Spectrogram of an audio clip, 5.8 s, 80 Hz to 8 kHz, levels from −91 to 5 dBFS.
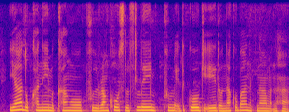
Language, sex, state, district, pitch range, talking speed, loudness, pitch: Garo, female, Meghalaya, West Garo Hills, 185-210 Hz, 115 wpm, -14 LUFS, 200 Hz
